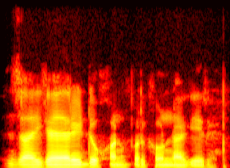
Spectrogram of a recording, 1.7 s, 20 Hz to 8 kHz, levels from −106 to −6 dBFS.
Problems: none marked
